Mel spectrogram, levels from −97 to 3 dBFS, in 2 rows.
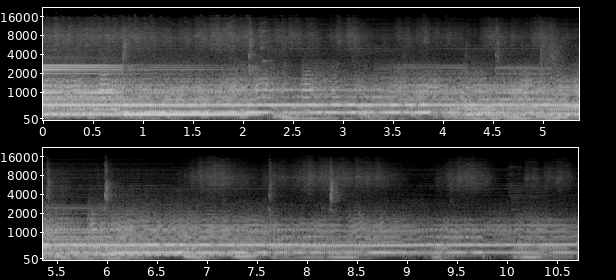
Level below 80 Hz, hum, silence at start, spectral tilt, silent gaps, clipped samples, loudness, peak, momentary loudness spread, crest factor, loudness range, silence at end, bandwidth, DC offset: -46 dBFS; none; 0 s; -7 dB/octave; none; under 0.1%; -23 LUFS; -6 dBFS; 13 LU; 16 dB; 9 LU; 0 s; 13 kHz; under 0.1%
